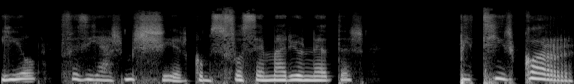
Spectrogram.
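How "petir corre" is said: exclaiming, crying out. The narrator shouts to someone to run, exclaiming.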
